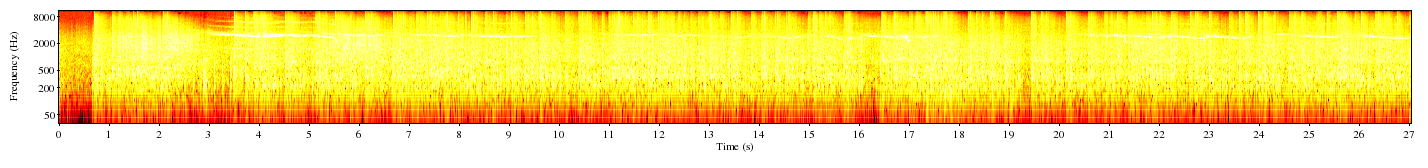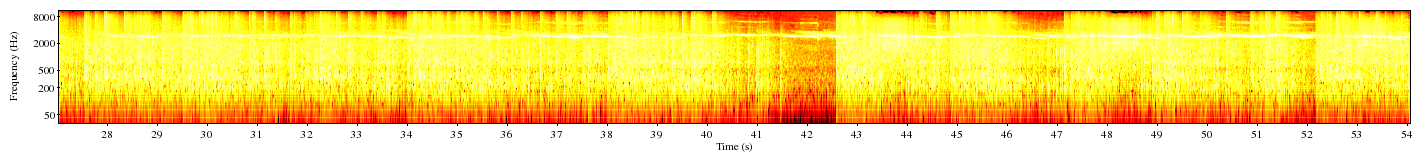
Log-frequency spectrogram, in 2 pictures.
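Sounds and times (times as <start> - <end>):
fireworks bangs and crackling: 0.0 - 54.0
high wavering whistle: 2.8 - 9.5, 11.2 - 17.6, 20.6 - 23.7, 24.3 - 27.1, 28.0 - 42.8, 43.7 - 52.3.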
